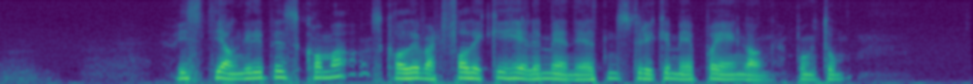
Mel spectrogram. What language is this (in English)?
Norwegian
